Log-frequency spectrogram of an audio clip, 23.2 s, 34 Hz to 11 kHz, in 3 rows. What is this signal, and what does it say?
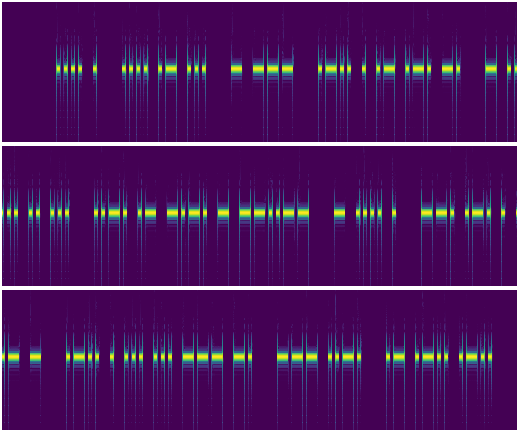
Morse code, heard as a keyed tone, about 22 wpm, 700 Hz. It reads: HE HAS TO LEARN THIS FACT, THE GREAT LESSON OF ALL
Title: Sentences from Top 1200 Words 22wpm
